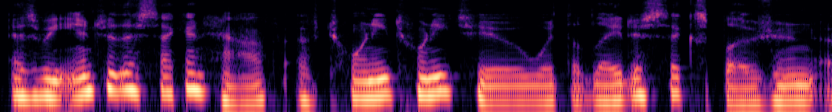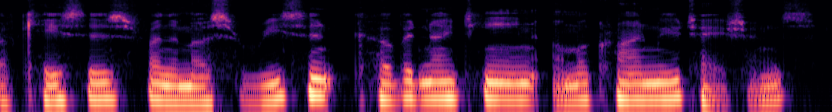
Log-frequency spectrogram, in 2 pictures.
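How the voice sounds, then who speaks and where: A man with an American accent and a gravelly voice, hosting an interview program in a scripted presenting style. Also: mid-range voice, moderate pace, few pauses, darkish tone, dry recording, clean studio sound. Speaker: podcast host and interviewer. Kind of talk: scripted introduction and interview narration.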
